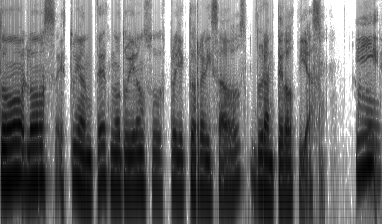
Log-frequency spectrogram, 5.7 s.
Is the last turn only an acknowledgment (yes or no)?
yes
